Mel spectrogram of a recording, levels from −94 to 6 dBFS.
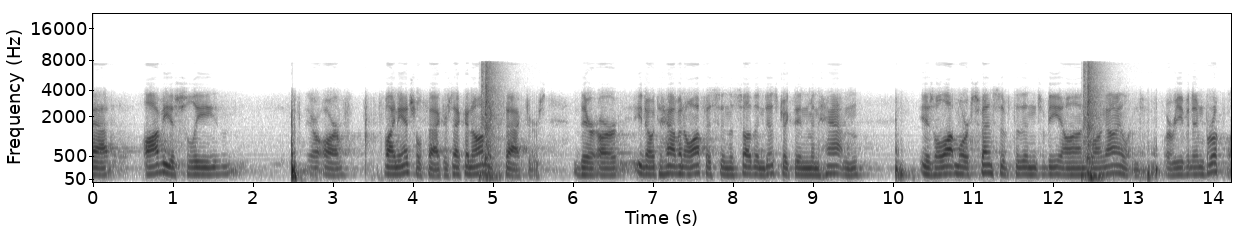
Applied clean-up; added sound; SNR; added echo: none; Slam; 7 dB; none.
